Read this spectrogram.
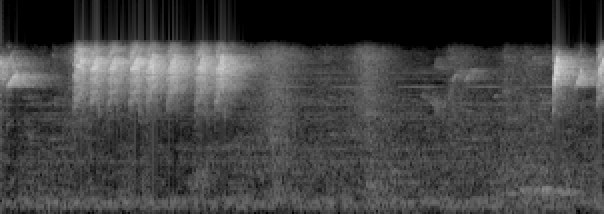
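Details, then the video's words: Flamboyan in active song, used to train other songbirds: a rapid series of about eight bright, high chirps, a quiet pause with faint notes, then a new chirping burst. "𝗯𝘂𝗿𝘂𝗻𝗴 𝗳𝗹𝗮𝗺𝗯𝗼𝘆𝗮𝗻 | 𝗳𝗹𝗮𝗺𝗯𝗼𝘆𝗮𝗻 𝗴𝗮𝗰𝗼𝗿 | masteran flamboyan"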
